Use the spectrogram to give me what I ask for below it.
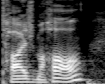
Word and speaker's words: Taj Mahal: it, the Taj Mahal, which is not an English word. So this is how we pronounce it, Taj Mahal.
